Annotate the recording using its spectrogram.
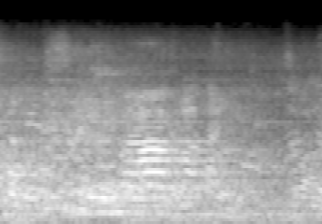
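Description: People talking, with the speech loudest in the middle and fading near the end; no words come through clearly.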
